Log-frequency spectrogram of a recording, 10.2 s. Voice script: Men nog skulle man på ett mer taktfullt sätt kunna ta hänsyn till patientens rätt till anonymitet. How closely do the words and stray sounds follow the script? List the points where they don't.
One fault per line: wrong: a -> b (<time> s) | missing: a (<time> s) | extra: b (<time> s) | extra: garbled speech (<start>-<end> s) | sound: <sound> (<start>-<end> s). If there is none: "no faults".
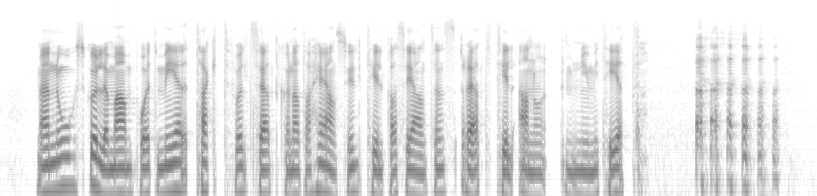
sound: laugh (8.7-9.8 s)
